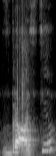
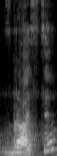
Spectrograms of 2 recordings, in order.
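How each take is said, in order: No difference in how they are said.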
